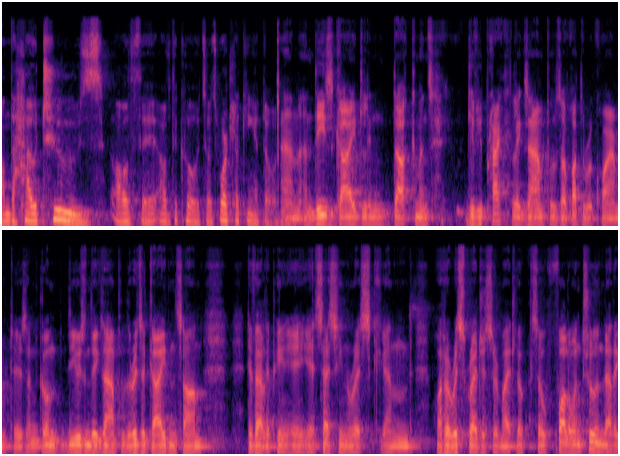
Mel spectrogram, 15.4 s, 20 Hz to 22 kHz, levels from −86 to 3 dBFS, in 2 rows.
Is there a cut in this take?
yes; 2 cuts; at 3.5 s, 14.3 s

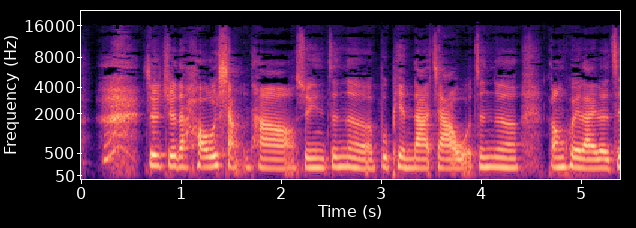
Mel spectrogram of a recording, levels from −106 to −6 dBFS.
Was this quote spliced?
no; 0 cuts

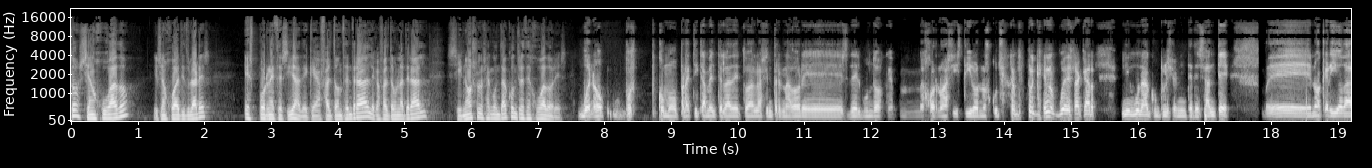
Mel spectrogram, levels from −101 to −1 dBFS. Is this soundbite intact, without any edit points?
no; 2 cuts; at 7.5 s, 17.8 s

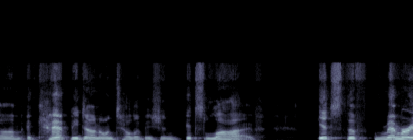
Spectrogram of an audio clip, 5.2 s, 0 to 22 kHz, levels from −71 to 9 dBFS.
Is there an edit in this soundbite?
no; 0 cuts

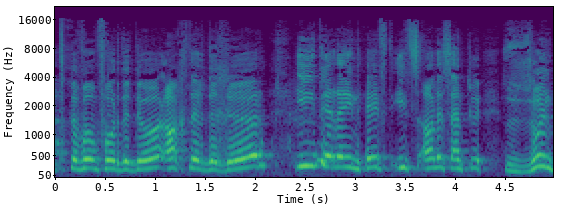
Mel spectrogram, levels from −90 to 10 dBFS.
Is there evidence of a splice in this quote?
yes; 1 cut; at 2.4 s

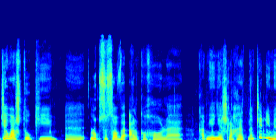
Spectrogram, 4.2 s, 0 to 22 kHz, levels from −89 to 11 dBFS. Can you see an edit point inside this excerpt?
yes; 2 cuts; at 0.9 s, 2.9 s

